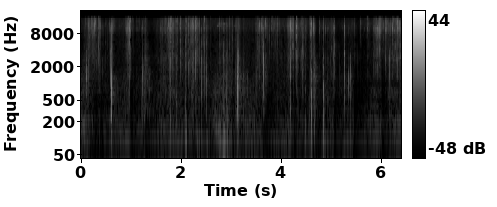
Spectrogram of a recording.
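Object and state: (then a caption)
Paper play money. A small folded paper play-money bill is held in both hands, crinkled and scratched with long nails. The result is a dense run of crisp, dry crackles and rustles with bright, papery high end and no ringing.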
